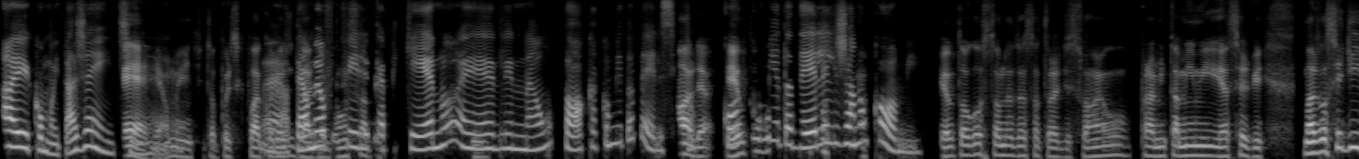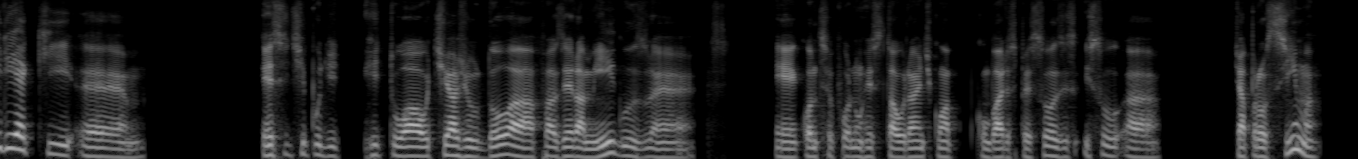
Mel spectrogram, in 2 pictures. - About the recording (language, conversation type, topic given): Portuguese, podcast, Como a comida influenciou sua adaptação cultural?
- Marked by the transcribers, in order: unintelligible speech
